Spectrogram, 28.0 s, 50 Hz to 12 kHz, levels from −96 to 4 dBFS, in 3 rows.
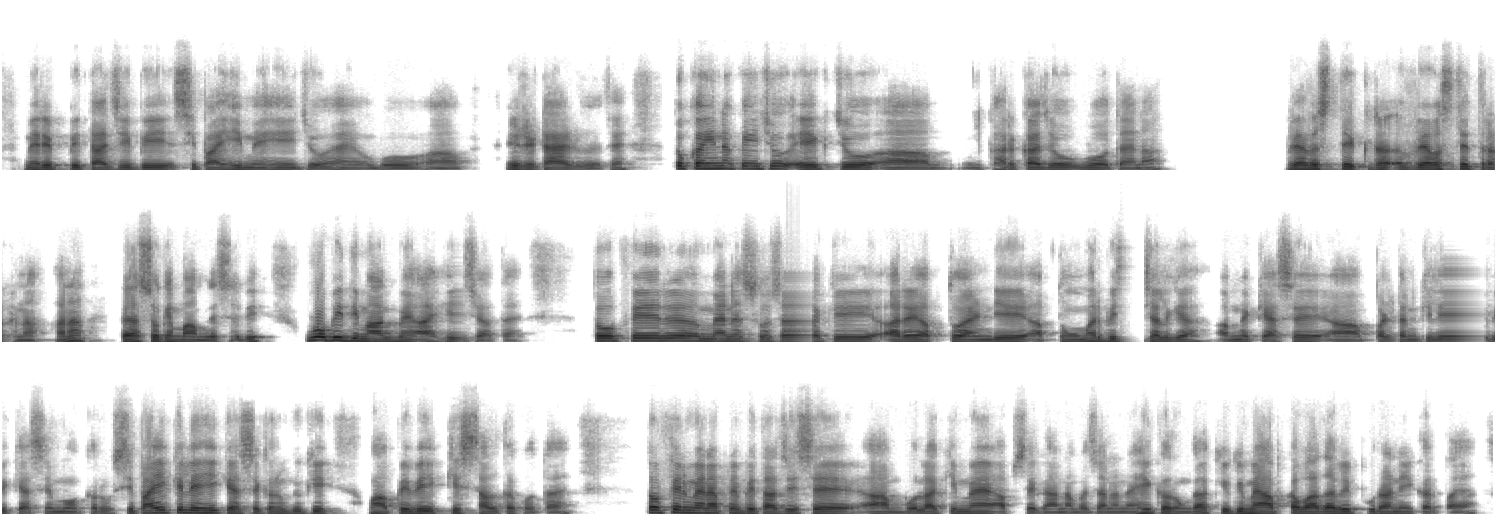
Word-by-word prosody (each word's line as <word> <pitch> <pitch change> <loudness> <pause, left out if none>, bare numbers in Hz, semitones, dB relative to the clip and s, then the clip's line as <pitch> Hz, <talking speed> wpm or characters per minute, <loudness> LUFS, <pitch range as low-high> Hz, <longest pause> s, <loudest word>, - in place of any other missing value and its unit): मेरे 135 +1 +3
पिताजी 130 -2 0
भी 130 -1 +2
सिपाही 125 +1 -2
में - - -3
ही 125 -1 -3
जो 110 - -2
है 115 0 -6
वो 110 0 -4
अ, 105 -1 -8 0.3
रिटायर्ड 115 -3 0
हुए 100 -2 -7
थे। 125 - -5
तो 140 +8 -3
कहीं 190 -1 +6
न 190 - +1
कहीं 180 0 0
जो 180 +1 0
एक 150 0 -1
जो 150 -1 +4
अ, 120 -3 -1 0.4
घर 120 +1 -4
का 135 - +4
जो 130 -1 +1
वो 125 +2 -3
होता 115 -2 -2
है 110 - -5
ना, 120 +6 -8 0.8
व्यवस्थित 155 +1 +2
र 140 +1 +2
व्यवस्थित 150 +2 +3
रखना, 120 -5 -2 0.2
है - - +1
ना, 180 0 +2 0.2
पैसों 135 +1 +4
के 135 - +2
मामले 115 -2 0
से 115 - -8
भी, 145 - 0 0.3
वो 225 0 +9
भी 215 0 +7
दिमाग 145 -5 +3
में 145 - 0
आ 115 -3 +1
ही 130 -1 -3
जाता 100 -2 -8
है। 100 - -17 0.4
तो 175 0 +7
फिर 180 -1 +4 0.2
मैंने 150 0 0
सोचा 140 -2 -3 0.3
कि 145 - +1 0.2
अरे 130 0 +2
अब 125 - -1
तो, 135 - +4
एनडीए 130 +1 +2
अब - - -5
तो - - -4
उम्र 145 +3 0
भी 150 - 0 0.2
चल 140 -2 +1
गया, 130 0 -1 0.2
अब 120 - -4
मैं 130 0 -2
कैसे 125 +4 -1
अ, 115 0 -1
पलटन 120 +2 -3
के 125 - -6
लिए 120 0 -4
भी 125 - -4
कैसे 125 +3 -5
मौक 125 0 -5
करूँ, 120 -1 -6
सिपाही 160 +5 +4
के 190 - +2
लिए 175 -2 +6
ही 165 +1 +3
कैसे 150 +1 0
करूँ, 140 -1 -3
क्योंकि 145 +1 -1 0.3
वहाँ 135 -1 +2
पे 150 - +4
भी 150 +1 +4
21 150 +1 -3
साल 125 -2 -1
तक 130 -3 -3
होता - - -7
है। - - -11 0.5
तो 195 - +8
फिर 200 -2 +6
मैंने 170 -3 +5
अपने 155 0 +2
पिताजी 135 -3 +2
से 140 +2 +1
अ, 125 -1 -1
बोला 120 +2 +2
कि 135 +3 -5
मैं 135 -1 +2
अब 120 - -2
से - - -2
गाना-बजाना 115 +1 -4
नहीं 115 +6 -1
करूँगा, 135 0 +1
क्योंकि 145 -1 0
मैं 140 0 +4
आपका 135 +2 +3
वादा 135 +1 +5
भी 145 - +4
पूरा 130 -1 0
नहीं 125 -1 -4
कर 120 0 -4
पाया। 105 +7 -5
130 Hz, 240 wpm, -20 LUFS, 120-150 Hz, 0.8 s, वो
